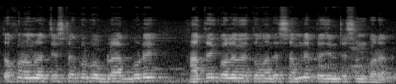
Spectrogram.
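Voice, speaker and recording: A man's voice: mid-range voice, flat delivery, rapid-fire, roomy sound, a little hiss or hum. A male tutor giving an exam-prep lecture, repeating definitions and stressing key terms.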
